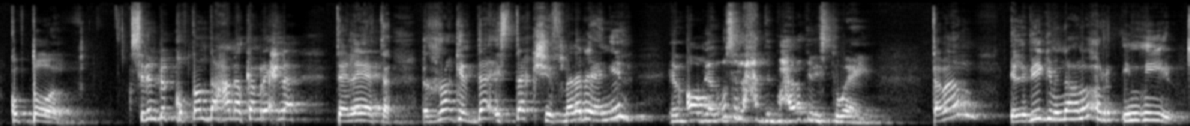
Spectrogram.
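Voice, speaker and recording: High-voiced fast Egyptian teacher. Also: male voice. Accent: Egyptian Arabic. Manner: animated, repeats key words and quizzes listeners. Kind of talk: exam review lesson.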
